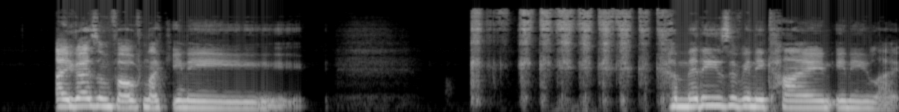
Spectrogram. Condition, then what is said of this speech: Stuttering. I have a stammer, so mm. as you have noticed, it like takes me slightly longer to say something sometimes.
